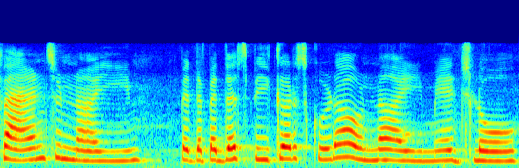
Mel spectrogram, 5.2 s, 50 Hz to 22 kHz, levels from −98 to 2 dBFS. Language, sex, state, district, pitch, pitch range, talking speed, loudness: Telugu, female, Andhra Pradesh, Sri Satya Sai, 250 Hz, 230-270 Hz, 105 wpm, -16 LUFS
